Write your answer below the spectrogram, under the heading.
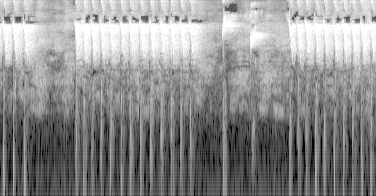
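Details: Kolibri ninja (olive-backed sunbird) singing vigorous 'tembakan' phrases: rapid series of high, sharp, buzzy notes in bursts, with a pair of sliding whistled notes between them.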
